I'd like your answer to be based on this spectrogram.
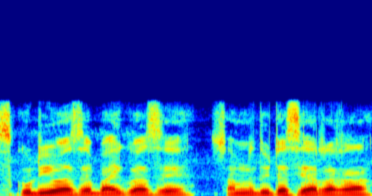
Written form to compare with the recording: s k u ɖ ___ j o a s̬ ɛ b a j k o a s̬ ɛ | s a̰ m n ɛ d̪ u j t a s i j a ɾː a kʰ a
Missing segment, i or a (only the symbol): i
